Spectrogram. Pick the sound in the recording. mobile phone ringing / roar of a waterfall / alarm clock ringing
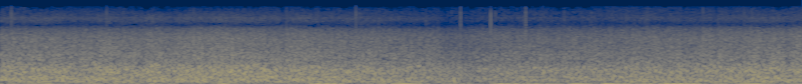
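roar of a waterfall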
